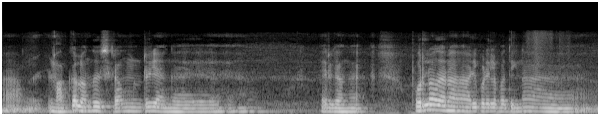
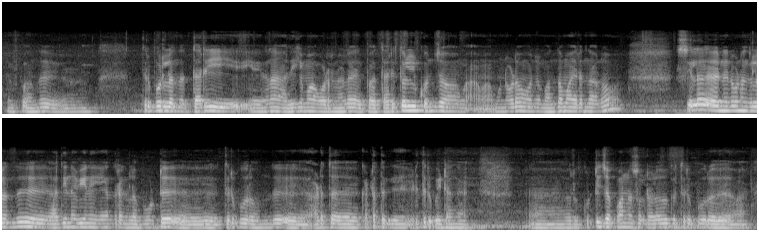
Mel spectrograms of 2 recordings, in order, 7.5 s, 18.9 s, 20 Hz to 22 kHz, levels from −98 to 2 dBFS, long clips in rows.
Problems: constant background noise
